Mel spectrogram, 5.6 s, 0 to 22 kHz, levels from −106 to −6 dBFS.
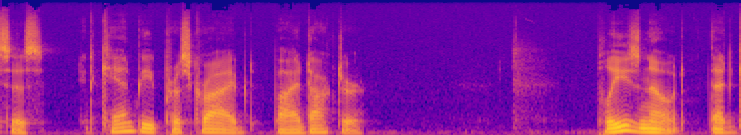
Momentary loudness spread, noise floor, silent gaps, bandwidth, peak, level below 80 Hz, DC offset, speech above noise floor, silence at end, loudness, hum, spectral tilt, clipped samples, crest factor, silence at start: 13 LU; -63 dBFS; none; 18 kHz; -6 dBFS; -46 dBFS; under 0.1%; 39 dB; 0 s; -25 LUFS; none; -5 dB/octave; under 0.1%; 20 dB; 0 s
